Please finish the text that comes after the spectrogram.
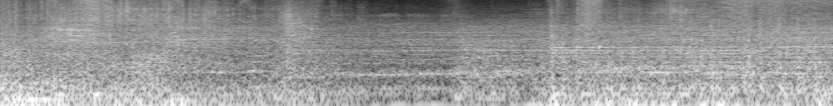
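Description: A fire spell cast in Hogwarts Legacy, a loud, dense burst and rumble of flames and magical impact that fills the clip, easing briefly midway before swelling again.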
